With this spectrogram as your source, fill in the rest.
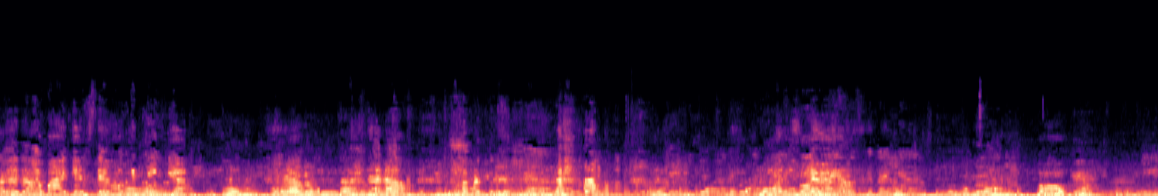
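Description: A middle-aged woman talks and laughs with animation.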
